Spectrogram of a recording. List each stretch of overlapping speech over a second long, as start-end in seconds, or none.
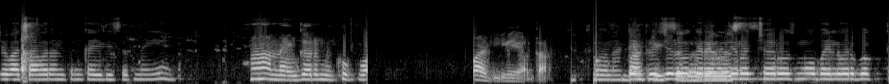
6.0-7.6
